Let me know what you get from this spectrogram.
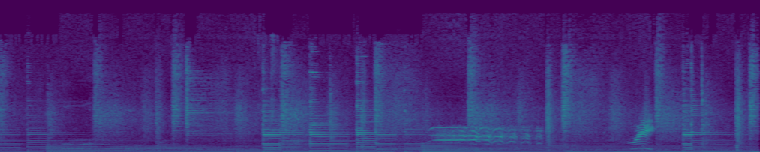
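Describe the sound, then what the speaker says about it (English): An electronic push-button animal toy plays a recorded horse whinny over a looping tinny music tune, the neigh trilling high near the middle and again toward the end. "That was a horse."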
